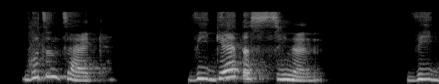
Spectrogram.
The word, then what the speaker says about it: Guten Tag: Vivit nanya, ini bacanya Guten Tag. Salah, bacanya itu Guten Tag.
